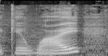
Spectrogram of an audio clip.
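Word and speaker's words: guay: to someone from spain you can say ky it sounds sounds similar to kawaii yeah kinda right like the like the japanese yeah word kawaii but in spain that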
